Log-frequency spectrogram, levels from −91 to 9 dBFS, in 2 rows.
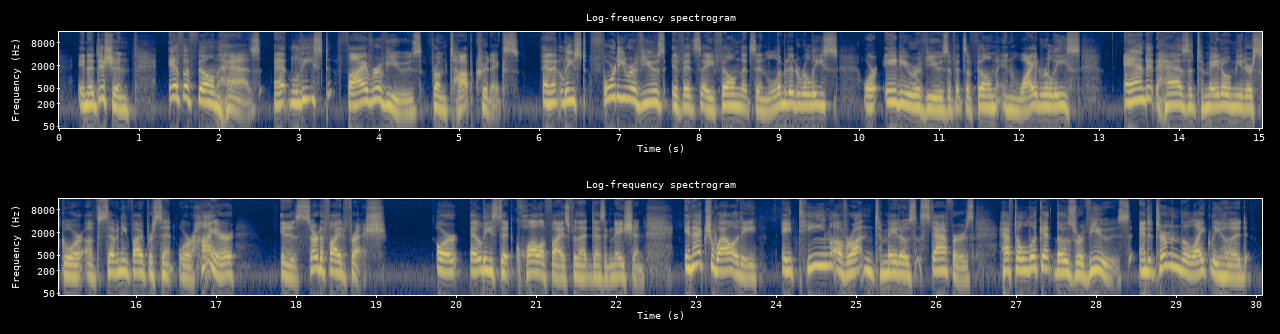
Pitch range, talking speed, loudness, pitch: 150-200 Hz, 155 wpm, -18 LUFS, 175 Hz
